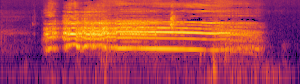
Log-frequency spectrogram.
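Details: A rooster crows once for nearly three seconds, a harsh, strained cry holding a steady pitch before trailing off, in a barnyard pen at the historic Doukhobor farm near Nelson, early morning; the finding is chicken.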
